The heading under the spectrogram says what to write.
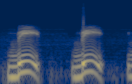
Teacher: दोनों लिप एक दूसरे से मिलकर अलग होते हैं। बी बी बी दोनों लिप टच होते हैं। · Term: लेबियल साउंड्स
